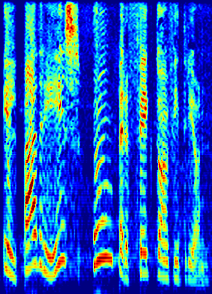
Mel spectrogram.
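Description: A woman with a Chilean accent narrating and announcing a community radio drama in a measured way. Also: medium pitch, big pitch swings, slight background noise.

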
